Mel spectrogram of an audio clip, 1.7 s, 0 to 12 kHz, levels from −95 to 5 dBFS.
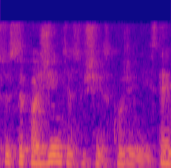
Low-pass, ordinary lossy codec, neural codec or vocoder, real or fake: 7.2 kHz; AAC, 32 kbps; none; real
